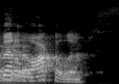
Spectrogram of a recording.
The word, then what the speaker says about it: Metalocalypse: What about the Metalocalypse? – Yeah, there we go.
